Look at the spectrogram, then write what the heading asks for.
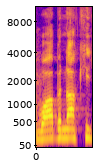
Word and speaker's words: Wabanaki: The Wabanaki. Is that how you would pronounce the Wabanaki tribe?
